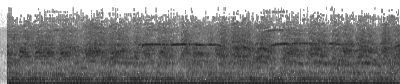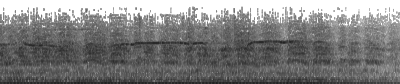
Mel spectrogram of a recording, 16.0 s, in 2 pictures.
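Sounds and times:
laughter: 0:00.0 - 0:15.9
protesters chanting slogans on Jamalzadeh Street in Tehran: 0:00.0 - 0:15.9.

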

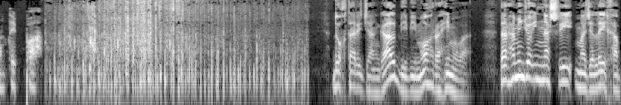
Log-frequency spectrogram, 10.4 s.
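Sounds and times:
speech: 0:00.0 - 0:02.0, 0:05.6 - 0:10.3
forest ranger's swift horse trotting near Qurghonteppa, Tajikistan: 0:00.8 - 0:05.2.

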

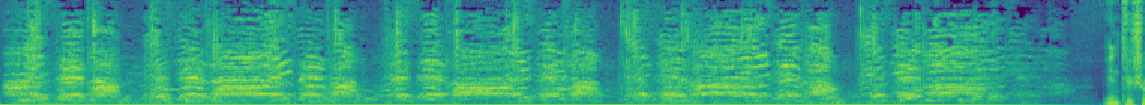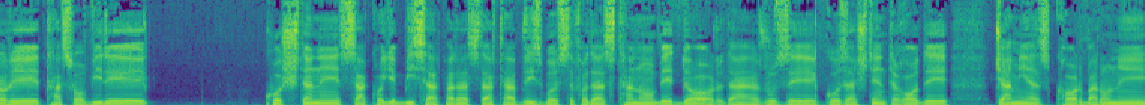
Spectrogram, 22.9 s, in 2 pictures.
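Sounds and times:
protest crowd chanting slogans: 0:00.0 - 0:10.8
speech: 0:11.1 - 0:13.0, 0:14.1 - 0:22.9.

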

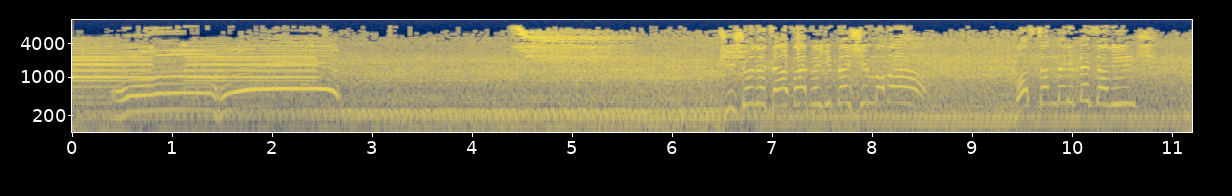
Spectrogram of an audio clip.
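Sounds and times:
vehicle horn honking: 0:00.0 - 0:01.3
low engine rumble: 0:00.0 - 0:11.1
speech: 0:07.0 - 0:08.8, 0:09.4 - 0:11.0.

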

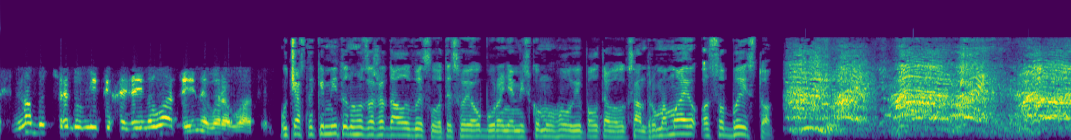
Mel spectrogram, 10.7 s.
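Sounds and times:
speech: 0:00.1 - 0:10.7
protesters chanting slogans: 0:07.8 - 0:10.7.

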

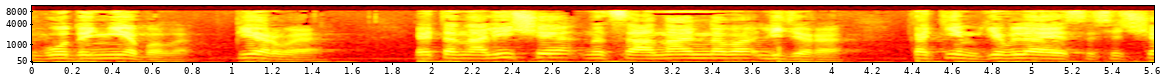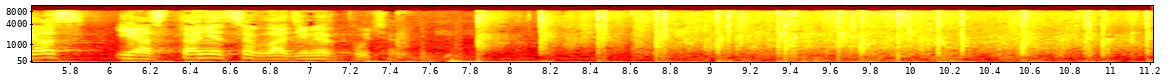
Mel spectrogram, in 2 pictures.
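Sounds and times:
speech: 0:00.0 - 0:07.9
stormy applause: 0:08.1 - 0:11.2.

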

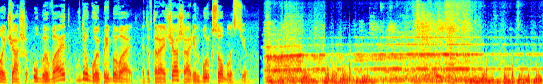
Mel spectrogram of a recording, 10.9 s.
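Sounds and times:
speech: 0:00.0 - 0:06.4
civil defense sirens wailing in a city: 0:05.2 - 0:10.8.

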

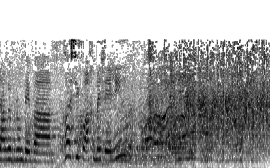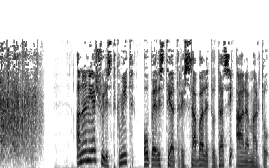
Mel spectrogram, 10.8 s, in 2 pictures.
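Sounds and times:
speech: 0:00.0 - 0:03.8, 0:06.9 - 0:10.7
audience ovation in an opera theatre hall: 0:02.9 - 0:06.3.

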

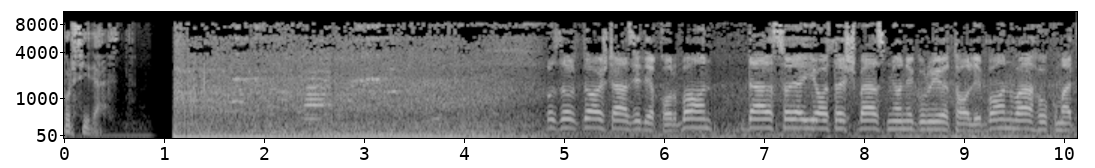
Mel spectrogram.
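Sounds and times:
speech: 0:00.0 - 0:00.7, 0:04.8 - 0:10.1
busy street traffic: 0:00.7 - 0:10.1
car horn toots: 0:01.6 - 0:03.3.

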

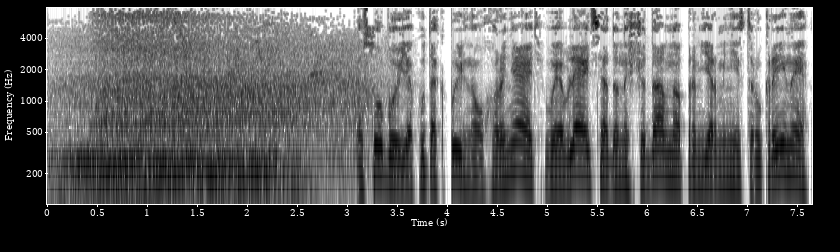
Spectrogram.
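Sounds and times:
two cars pulling up at building exit: 0:00.0 - 0:03.6
speech: 0:03.1 - 0:07.6.

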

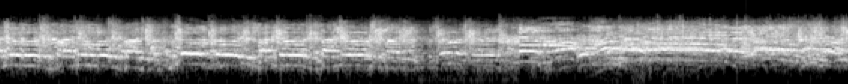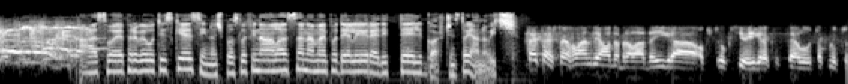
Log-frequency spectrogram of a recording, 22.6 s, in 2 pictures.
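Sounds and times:
Spanish fans in cafés in Serbia chanting and shouting: 0:00.0 - 0:13.0
speech: 0:12.6 - 0:22.6.

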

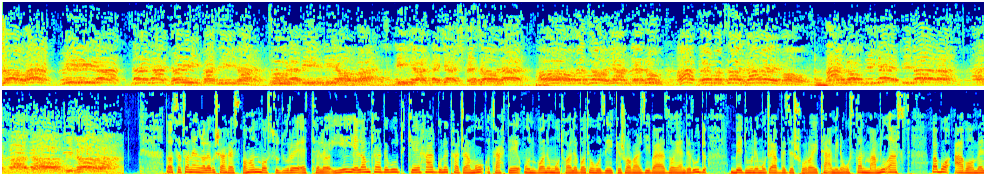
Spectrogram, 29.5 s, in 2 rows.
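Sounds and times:
crowd chanting and shouting: 0:00.0 - 0:16.6
speech: 0:03.1 - 0:13.7, 0:17.2 - 0:29.4.

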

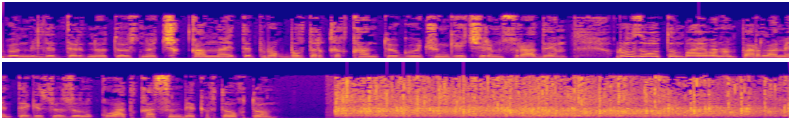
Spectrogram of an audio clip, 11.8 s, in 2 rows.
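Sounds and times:
speech: 0:00.0 - 0:08.6
loud dense applause in Kyrgyzstan's parliament greeting President Roza Otunbayeva: 0:08.4 - 0:11.7.

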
